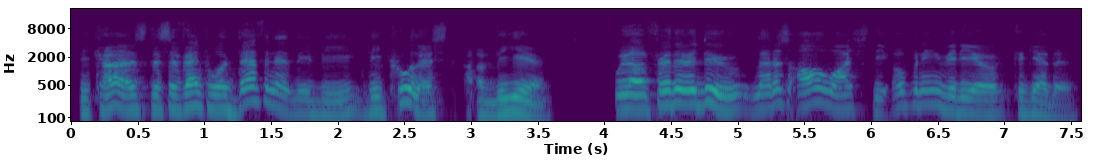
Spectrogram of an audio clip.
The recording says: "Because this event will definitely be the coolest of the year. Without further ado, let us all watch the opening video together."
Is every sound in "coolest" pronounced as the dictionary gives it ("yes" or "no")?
yes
